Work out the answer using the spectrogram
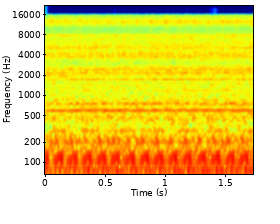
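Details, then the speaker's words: Firebird idling while being prepped out of storage: a steady idle with a regular low knock about four a second and a faint thin squeal; owner suspects the AC pulley, possibly an injector or manifold leak, unconfirmed. "I have a pulley that makes a weird squealing and kind of like a a Knockin sound to it um I believe it's the AC pulley so I'm going to end up uh deleting that anyway"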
